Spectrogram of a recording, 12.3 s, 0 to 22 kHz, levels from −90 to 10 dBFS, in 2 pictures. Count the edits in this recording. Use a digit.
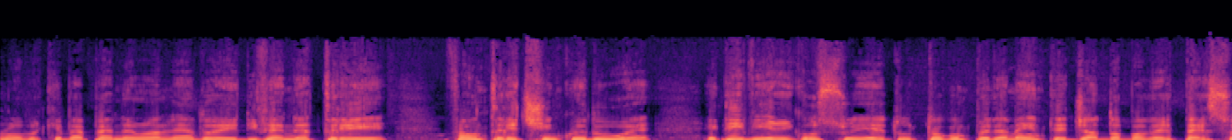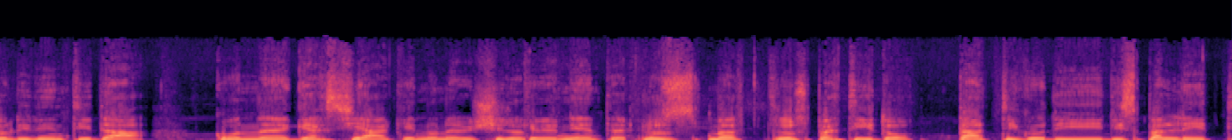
3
